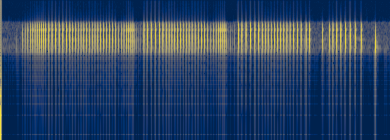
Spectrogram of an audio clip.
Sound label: Masculinized Female Ad call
